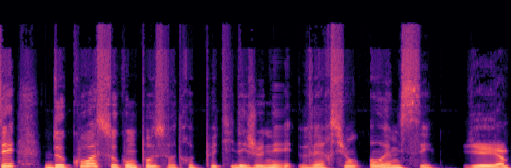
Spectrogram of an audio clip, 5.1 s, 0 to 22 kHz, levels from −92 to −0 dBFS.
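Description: Right after "se compose votre petit", at 2.76 to 2.88 s, a burst of packet loss hits: about 82 ms of the last sound is stretched and faded, then 40 ms is skipped. Around 4.36 to 4.50 s there's short concealed packet loss, where roughly 41 ms is patched from the preceding audio and blended back, leaving a quick smear or wobble.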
